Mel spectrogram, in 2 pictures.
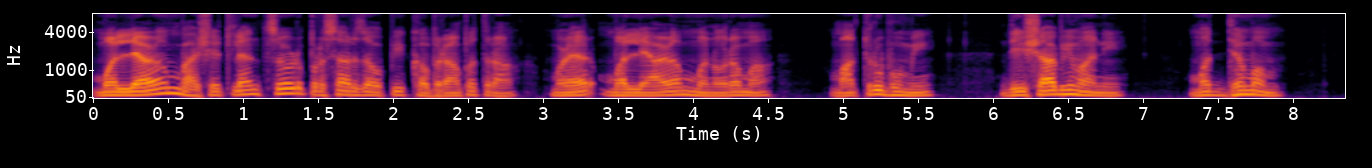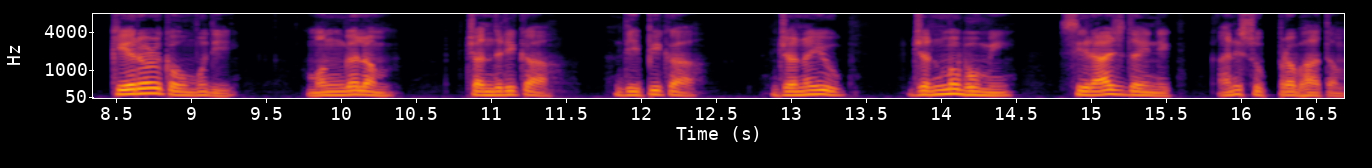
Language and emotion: Goan Konkani, neutral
